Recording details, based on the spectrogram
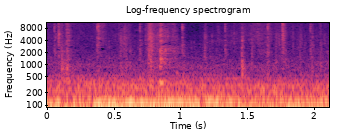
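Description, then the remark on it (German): Soft, irregular rustling of loose items shifting on a car's passenger seat, to the right of the driver, brief crinkly bursts over a steady low rumble of the moving car's engine and road noise. No one speaks. “rechts neben mir, da rascheln so Sachen auf dem Beifahrersitz, das habt ihr gehört, das geht euch aber auch nicht an”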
